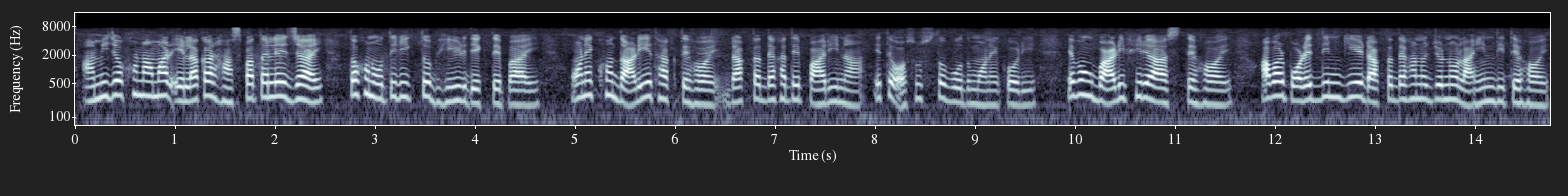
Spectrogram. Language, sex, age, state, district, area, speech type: Bengali, female, 45-60, West Bengal, Paschim Medinipur, rural, spontaneous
